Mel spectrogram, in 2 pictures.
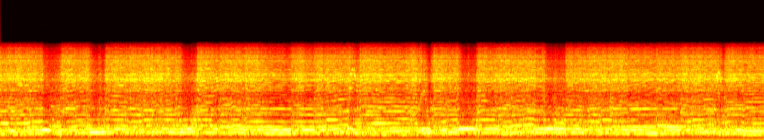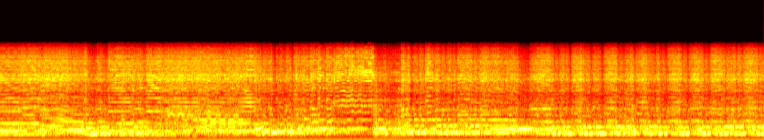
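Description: Fender Lonestar Stratocaster played with a distorted metal tone through an amp, on its Seymour Duncan Distortion bridge humbucker: continuous chugging riffs of chords and single notes.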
